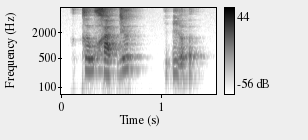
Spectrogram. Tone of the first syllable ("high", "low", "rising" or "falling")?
rising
